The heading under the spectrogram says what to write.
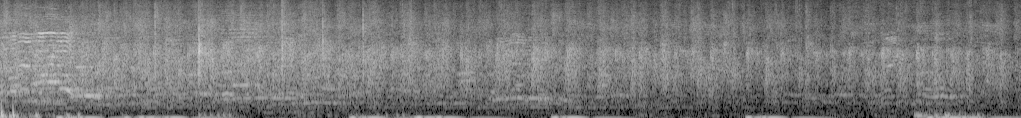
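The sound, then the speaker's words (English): A crowd claps steadily and rapidly, clapping their hands and shouting in praise to God, while voices shout and cheer over it, a dense, loud, continuous wash of hand claps and raised cries lasting throughout. “And the Bible says not only to clap, but can you add a shout to your hand clap?”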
